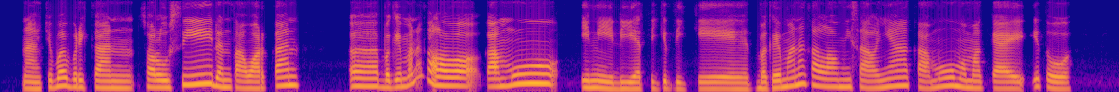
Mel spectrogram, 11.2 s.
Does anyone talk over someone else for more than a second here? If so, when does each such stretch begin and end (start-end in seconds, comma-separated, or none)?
none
